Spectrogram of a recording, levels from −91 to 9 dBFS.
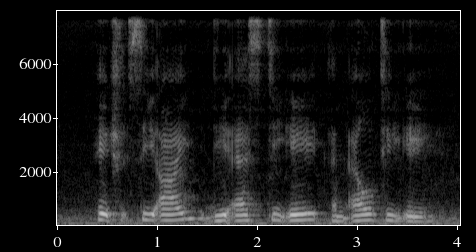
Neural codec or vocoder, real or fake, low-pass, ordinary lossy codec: codec, 16 kHz, 16 kbps, FunCodec, trained on LibriTTS, 50 frames a second; fake; none; none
